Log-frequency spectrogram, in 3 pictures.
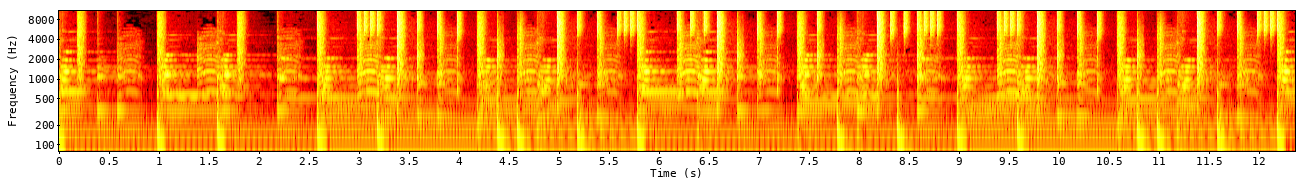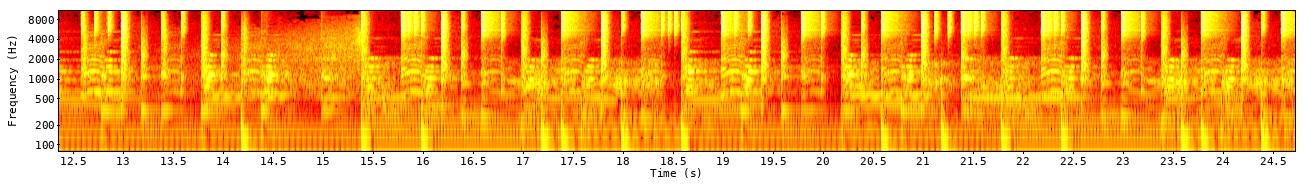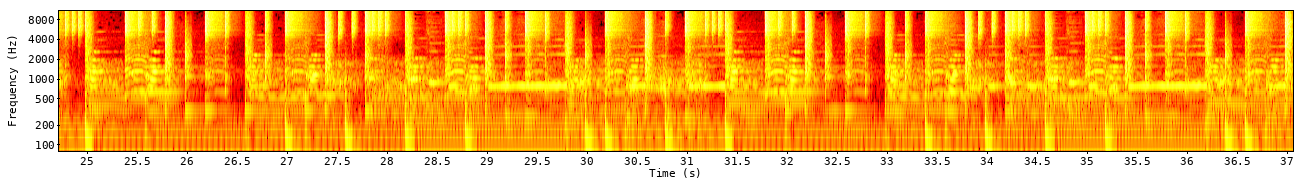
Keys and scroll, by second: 24.3 ctrl+t, 33.9 ctrl+t.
